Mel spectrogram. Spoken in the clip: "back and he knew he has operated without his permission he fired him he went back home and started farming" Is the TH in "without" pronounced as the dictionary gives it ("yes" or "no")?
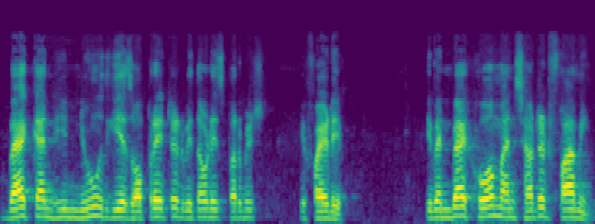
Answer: no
